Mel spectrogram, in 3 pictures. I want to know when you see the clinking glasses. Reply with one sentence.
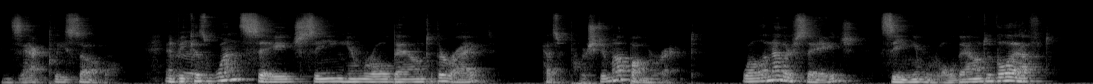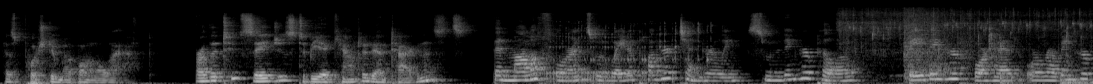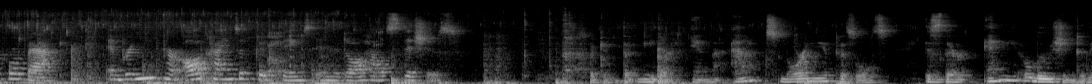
You can't hear the clinking glasses here.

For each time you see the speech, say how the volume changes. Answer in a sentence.
The speech can be heard from 0.0 to 26.4 s, at a steady volume; and from 27.8 to 32.7 s, getting louder.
